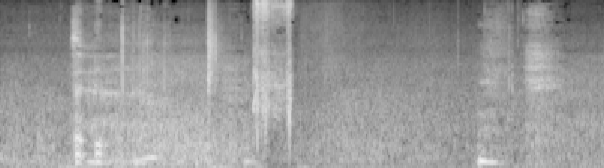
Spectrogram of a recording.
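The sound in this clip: Camera shutter clicks as someone with cold hands photographs the sun; a few sharp, brief mechanical clicks close together, with people talking around them.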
